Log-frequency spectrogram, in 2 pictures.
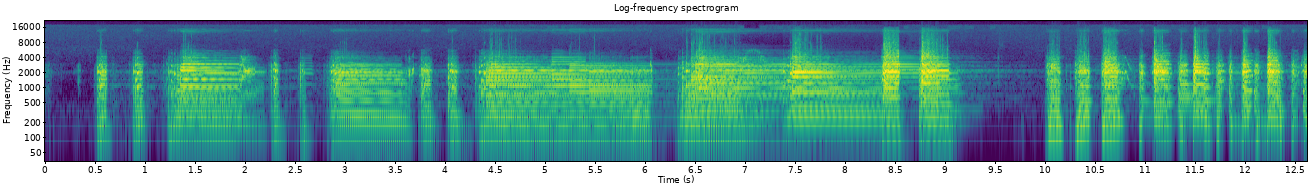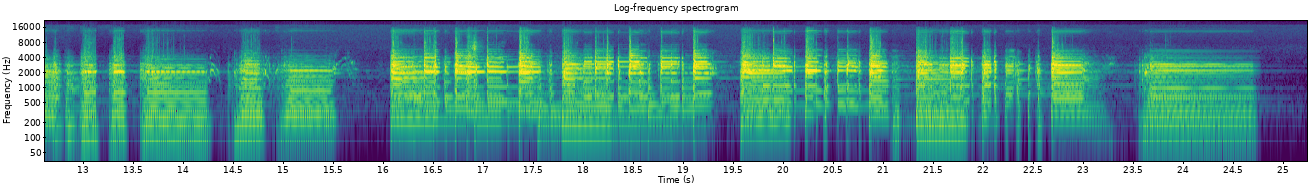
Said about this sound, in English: I'll run through the pickups, get an idea on our clean tone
